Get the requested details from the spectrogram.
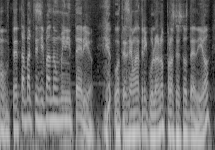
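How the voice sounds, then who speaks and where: Man, Puerto Rican accent, sermon, lively storyteller, creaky voice. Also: mid-range voice, normal speed. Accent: Puerto Rican Spanish. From Puerto Rico. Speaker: preacher.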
